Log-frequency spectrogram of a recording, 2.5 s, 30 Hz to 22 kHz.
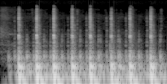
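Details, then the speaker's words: Honda Civic EK3 passenger seat runner missing a spacer: sharp, evenly spaced knocks about four per second as the seat is rocked, the runner striking the outer rail, a common fault on these seats. "that spacer is missing, it knocks on the rail on the outside of the car. It's quite common for these seats actually."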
